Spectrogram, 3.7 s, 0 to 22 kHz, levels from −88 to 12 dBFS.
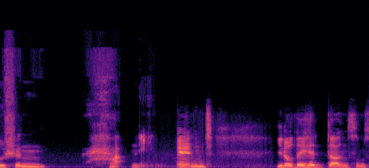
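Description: At 1.43 s a call bitrate drop sets in and lasts to the end. The encoder falls from 32 to 7 kbps and sits at its lowest for 1.31 s, so the speech turns coarse and muffled. On a spectrogram the upper edge collapses from 20 kHz to 8 kHz.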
